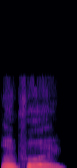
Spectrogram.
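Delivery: glum, unconvincing mumble, sounding like the opposite. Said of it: "You sound like".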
